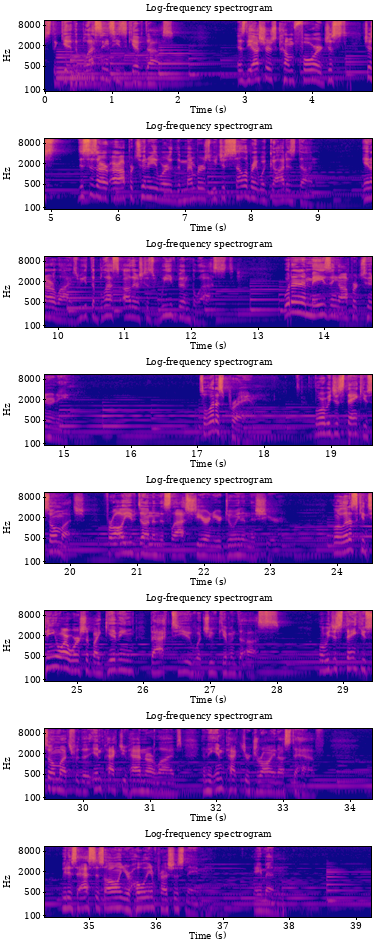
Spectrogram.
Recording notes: La Jolla Community Church held two services on Sunday. The following is a recording from the 10:45 am service.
